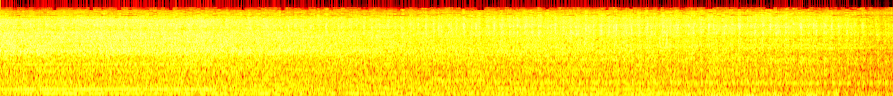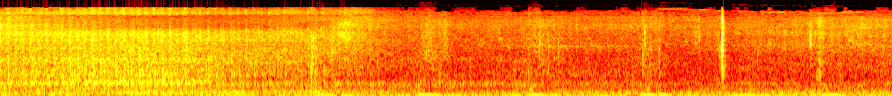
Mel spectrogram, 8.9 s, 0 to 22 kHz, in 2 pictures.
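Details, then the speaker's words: Chevy Cruze 1.4 turbo with codes P0299 underboost and radiator coolant temp implausible, drive-by-wire, revved under the hood listening for boost leak: strong rev falling back to steady low idle, no hiss or whoosh; no leak heard, ECT sensor suspected. "Don't hear any air blowing out? No, I can't hear it. The hearing isn't that good anyway, Paul. I don't hear a leak."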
